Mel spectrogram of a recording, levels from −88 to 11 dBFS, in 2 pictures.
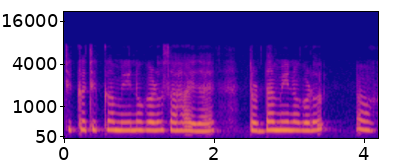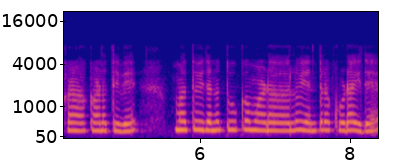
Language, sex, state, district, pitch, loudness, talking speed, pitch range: Kannada, female, Karnataka, Mysore, 255 Hz, -24 LUFS, 105 wpm, 250-270 Hz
